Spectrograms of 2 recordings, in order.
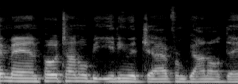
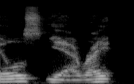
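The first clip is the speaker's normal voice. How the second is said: ordinary talk, nothing marked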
